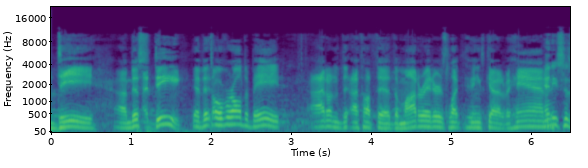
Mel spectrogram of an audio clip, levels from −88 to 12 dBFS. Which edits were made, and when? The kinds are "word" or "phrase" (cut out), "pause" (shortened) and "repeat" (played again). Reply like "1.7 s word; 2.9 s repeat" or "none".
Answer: 2.0 s word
